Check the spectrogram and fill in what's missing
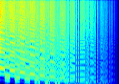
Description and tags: Simple retro video game sound effects created using the amazing, free ChipTone tool.
For this pack I selected the LOSE generator as a starting point.
It's always nice to hear back from you.
What projects did you use these sounds for?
